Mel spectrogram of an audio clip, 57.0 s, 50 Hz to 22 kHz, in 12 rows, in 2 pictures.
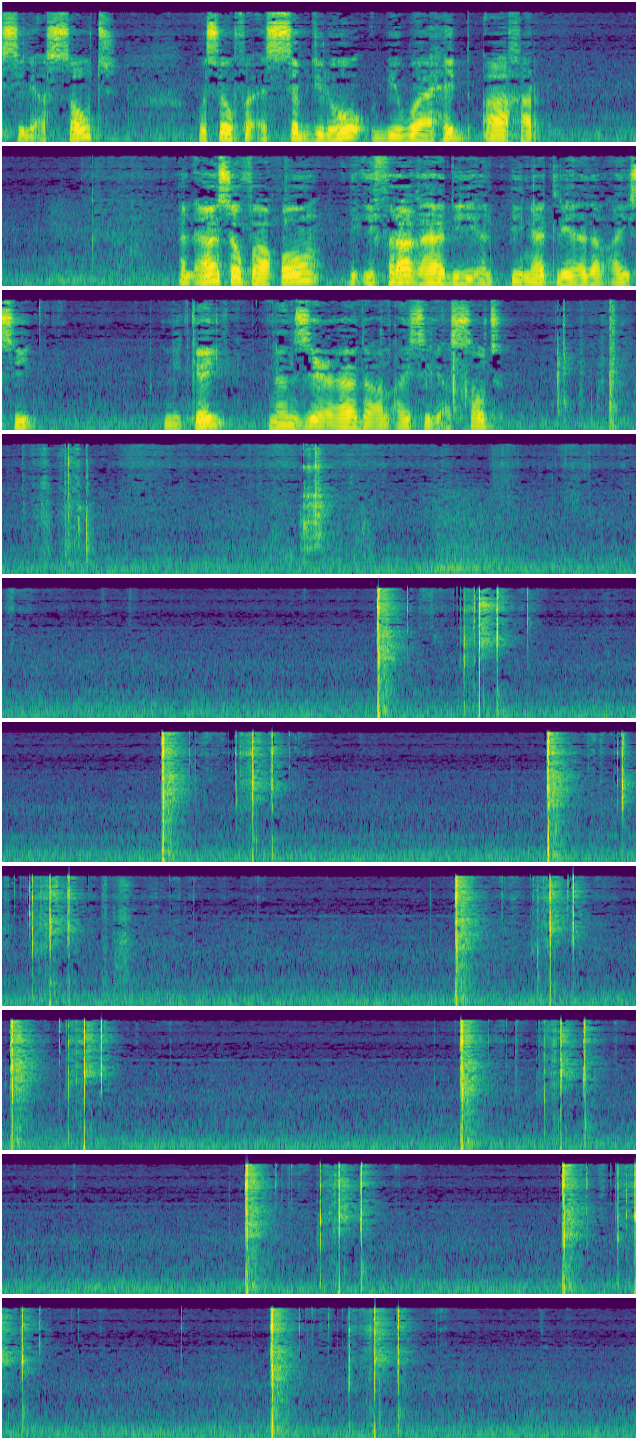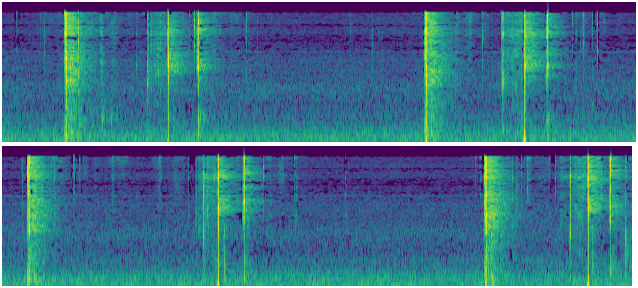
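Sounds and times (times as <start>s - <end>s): desoldering pump snapping: 21.8s - 23.0s, 25.0s - 26.0s, 27.8s - 29.2s, 39.8s - 40.9s, 42.2s - 43.1s, 48.0s - 49.2s, 50.7s - 52.8s, 53.7s - 54.3s, 55.9s - 57.0s.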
